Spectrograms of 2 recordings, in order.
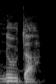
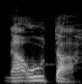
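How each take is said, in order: First: The name is said fast with vowels squeezed together. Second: Every vowel in the name is fully pronounced. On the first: "you say it fast in an anglicized way" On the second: "I like to give him all his vowels"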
